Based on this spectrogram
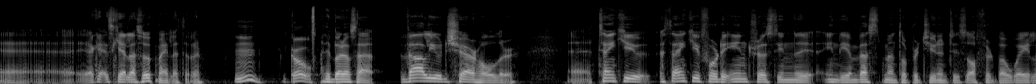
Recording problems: abrupt cut into speech; at the start and the end

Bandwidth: 15.5 kHz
